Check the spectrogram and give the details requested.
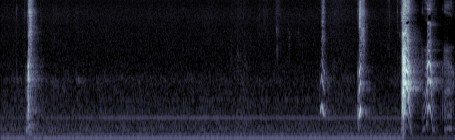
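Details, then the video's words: Maltese puppy giving scattered barks over a steady low hum: one sharp bark early, short soft yips around six to seven seconds, then a louder harsh bark followed by a quick second one near the end. "Barking Maltese Puppy | Cute Barking Sounds"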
